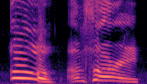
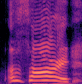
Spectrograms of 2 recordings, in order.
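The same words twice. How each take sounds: First: High, slow startled sorry; caught-off-guard oh, I'm sorry; flustered apology. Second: High, loud, near-crying sorry; teary panicked apology; mortified sorry. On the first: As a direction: apologize in a rush of shock. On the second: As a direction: beg forgiveness in a panic. Retold mortified apology, gasping. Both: Retold or imitated.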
